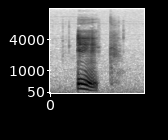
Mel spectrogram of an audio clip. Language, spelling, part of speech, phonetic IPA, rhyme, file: Hungarian, ék, noun, [ˈeːk], -eːk, Hu-ék.ogg
- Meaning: 1. wedge (tool) 2. ornament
